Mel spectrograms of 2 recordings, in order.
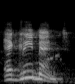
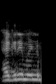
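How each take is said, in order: First: agreement with the weight on green; stress on GREE. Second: agreement with the weight on the first syllable, the wrong way; wrong stress shown. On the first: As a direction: hit green in agreement firmly. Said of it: "emphasize on ग्री". (ग्री पर ज़ोर देकर agreement) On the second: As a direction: show the wrong flat agreement with a lead E. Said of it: "agreement नहीं है". (गलत उच्चारण agreement) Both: Shown as a demonstration.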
